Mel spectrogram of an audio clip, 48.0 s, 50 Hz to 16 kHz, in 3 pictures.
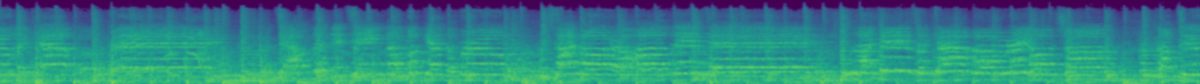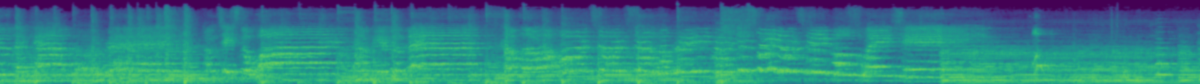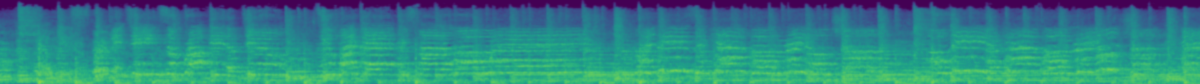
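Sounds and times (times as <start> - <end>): instrumental accompaniment with beat: 0.0 - 27.8, 28.4 - 48.0
chorus singing musical theatre song: 0.0 - 48.0.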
